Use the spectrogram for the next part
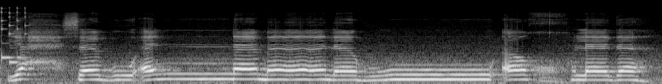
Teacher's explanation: Sepatutnya huruf kha perlu diangkat pangkal lidah dan keluarkan bunyi dari hujung kerongkong. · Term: huruf kha mati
